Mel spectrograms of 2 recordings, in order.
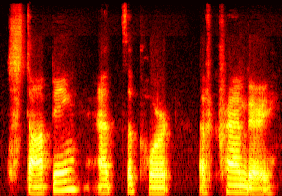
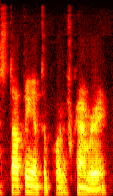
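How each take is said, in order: First: It is read slowly with every word enunciated. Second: It is read at a normal, faster speaking speed. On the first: "I'm speaking slowly too, so when I do that, I tend to enunciate" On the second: "saying it like a normal speaking speed"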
